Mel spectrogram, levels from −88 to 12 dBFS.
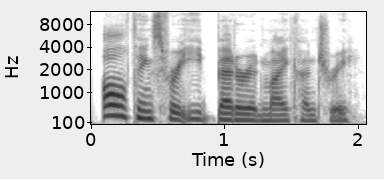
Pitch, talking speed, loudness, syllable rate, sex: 205 Hz, 230 wpm, -16 LUFS, 5.4 syllables/s, female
